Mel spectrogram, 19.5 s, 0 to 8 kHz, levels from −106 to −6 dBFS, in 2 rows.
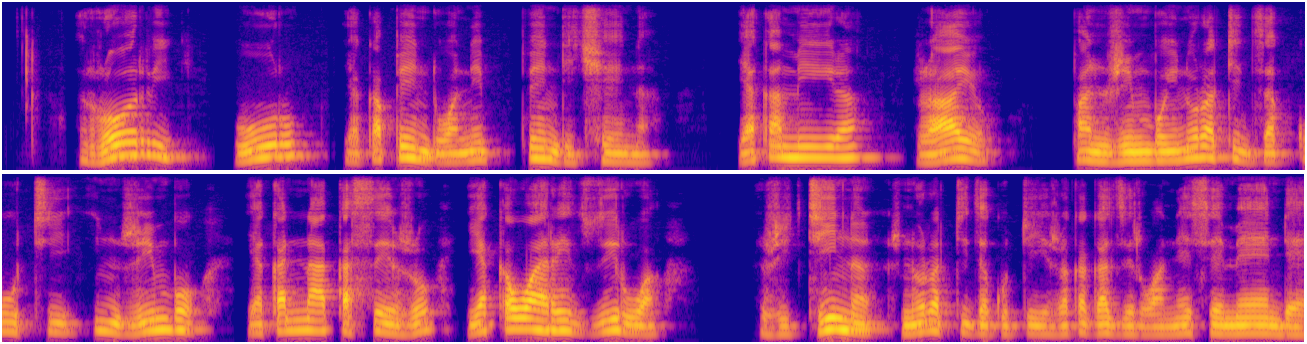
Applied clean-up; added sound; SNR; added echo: none; none; none; none.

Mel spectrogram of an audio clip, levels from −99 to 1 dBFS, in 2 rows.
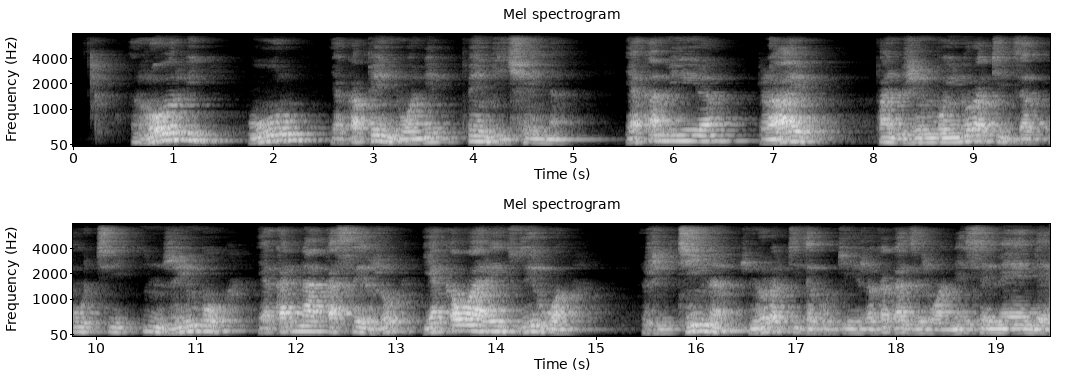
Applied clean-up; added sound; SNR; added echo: none; none; none; reverberation time 0.7 s.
